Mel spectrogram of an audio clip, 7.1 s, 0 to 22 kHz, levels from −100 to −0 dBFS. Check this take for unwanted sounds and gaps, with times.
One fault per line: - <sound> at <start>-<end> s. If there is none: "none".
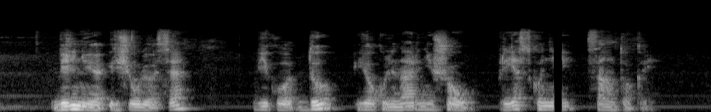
- dropout at 5.5-5.6 s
